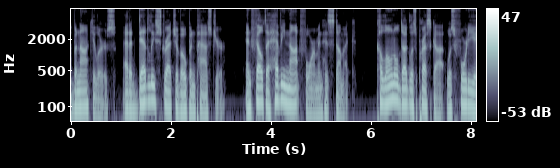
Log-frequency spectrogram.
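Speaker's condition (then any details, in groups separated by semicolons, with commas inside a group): No condition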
